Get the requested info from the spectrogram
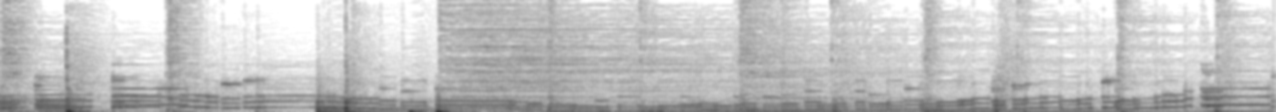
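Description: Korg portable organ with a Hammond-style tone playing an instrumental jazz-blues solo: chords, then a fast run of short notes from about two seconds in over held low notes. A drum kit keeps time under it with cymbal and drum strokes.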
